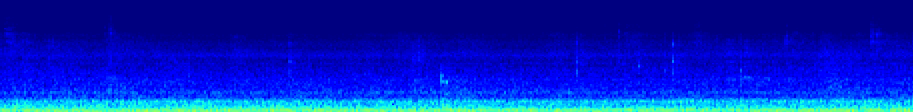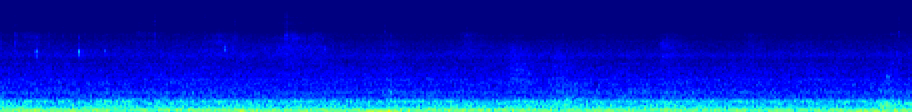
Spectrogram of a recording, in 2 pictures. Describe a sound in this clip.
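Laptop keys click softly as someone types.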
